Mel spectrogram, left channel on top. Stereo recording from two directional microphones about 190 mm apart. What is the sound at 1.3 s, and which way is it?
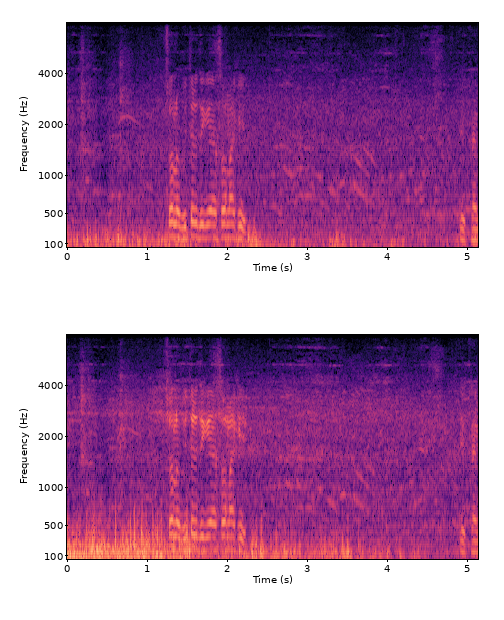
Speech, 30° left (ahead or behind).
